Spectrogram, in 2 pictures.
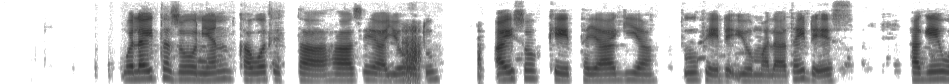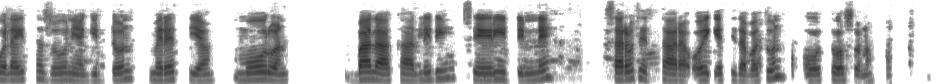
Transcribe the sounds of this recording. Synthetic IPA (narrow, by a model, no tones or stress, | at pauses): wɔlɐjt̪ːɐzo̞ːnɪjɐnkɐwɔt̪ɛt̪ːaːɦaːsɛjajɔhɔt̪ʼʊ | ʔɐjsɔke̞ːt̪ːɐjaːɡɪjat̪ʼuːfeːd̪ɛʔɪjɔmɐlaːt̪ɐjd̪ɛʔe̞ːs | hɐɡe̞ːwɔlɐjt̪ːɐzo̞ːnɪjɐɡɪd̪ːɔnmɛɾɛt̪ːɪjɐ | mo̞ːɾʊwɐn | bɐlaːkaːlːɪd̪ɪse̞ːɾiːd̪ːɪnːɛ | sɐɾɔt̪ɛt̪ːaːɾɐ̰ʔɔjkʼɛt̪ːɪd̪ɐbɐt̪uno̞ːt̪ːo̞ːsɔnɐ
